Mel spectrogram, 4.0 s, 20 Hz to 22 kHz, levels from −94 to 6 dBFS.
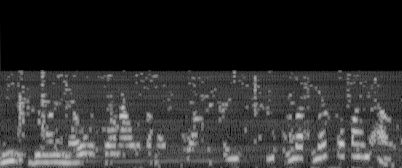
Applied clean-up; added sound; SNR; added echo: classical method spectral subtraction.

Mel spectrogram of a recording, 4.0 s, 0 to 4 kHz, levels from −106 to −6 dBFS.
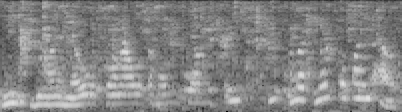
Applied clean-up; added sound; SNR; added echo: classical method log-MMSE.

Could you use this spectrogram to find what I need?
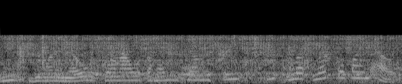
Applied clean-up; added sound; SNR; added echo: none; Bicycle; -1 dB; none.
